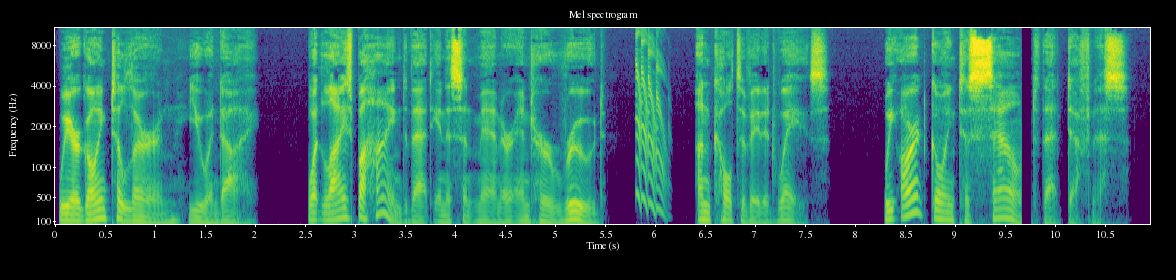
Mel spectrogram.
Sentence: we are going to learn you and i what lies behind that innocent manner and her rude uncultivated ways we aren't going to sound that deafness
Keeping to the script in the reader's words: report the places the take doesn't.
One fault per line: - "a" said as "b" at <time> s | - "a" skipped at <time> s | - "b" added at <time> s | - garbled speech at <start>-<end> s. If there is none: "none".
none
